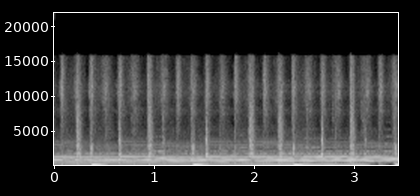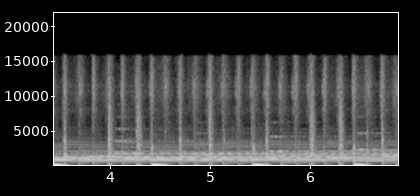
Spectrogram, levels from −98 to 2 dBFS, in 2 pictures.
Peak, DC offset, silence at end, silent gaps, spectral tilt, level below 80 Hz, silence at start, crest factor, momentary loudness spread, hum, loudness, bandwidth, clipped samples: -8 dBFS; under 0.1%; 0 s; none; -4.5 dB/octave; -32 dBFS; 0 s; 14 dB; 4 LU; none; -24 LUFS; 16 kHz; under 0.1%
